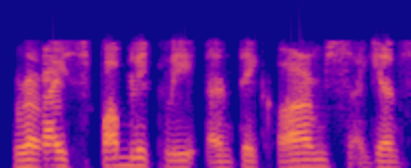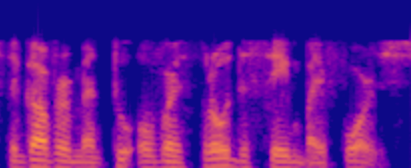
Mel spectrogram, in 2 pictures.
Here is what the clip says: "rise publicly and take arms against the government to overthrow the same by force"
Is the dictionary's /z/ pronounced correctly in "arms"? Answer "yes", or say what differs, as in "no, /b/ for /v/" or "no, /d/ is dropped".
no, /s/ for /z/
